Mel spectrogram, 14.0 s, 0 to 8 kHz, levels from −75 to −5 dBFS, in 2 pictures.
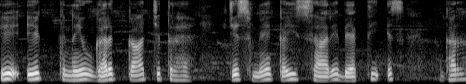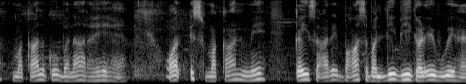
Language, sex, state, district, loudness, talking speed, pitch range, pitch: Hindi, male, Uttar Pradesh, Jalaun, -23 LUFS, 135 wpm, 150-185 Hz, 170 Hz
